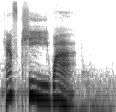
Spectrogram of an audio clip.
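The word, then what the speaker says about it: Cahciua: CF CE calf kiwa not qui cf kiwa I will forget again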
